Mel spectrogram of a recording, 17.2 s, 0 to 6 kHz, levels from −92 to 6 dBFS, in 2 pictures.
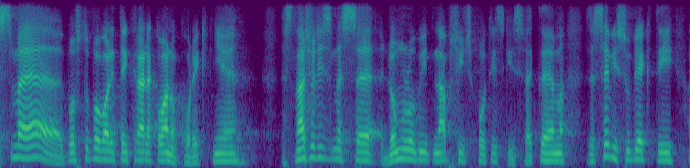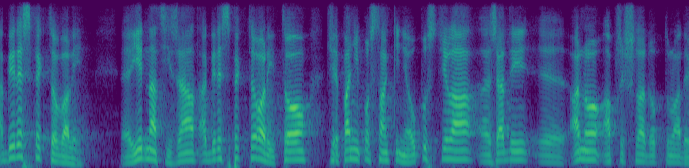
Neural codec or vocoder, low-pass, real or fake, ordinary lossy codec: codec, 16 kHz, about 1 kbps, DyCAST, with the encoder's durations; 5.4 kHz; fake; Opus, 32 kbps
